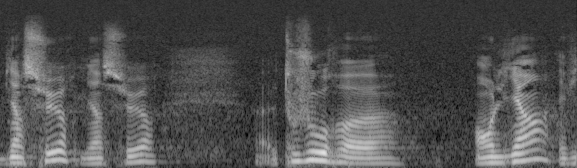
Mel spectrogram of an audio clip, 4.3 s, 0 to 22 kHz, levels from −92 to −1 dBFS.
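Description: From start to finish there's a steady, even hiss with no distortion: low bit depth with dither, about 8 bits, leaving noise only around 25 dB under the signal.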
